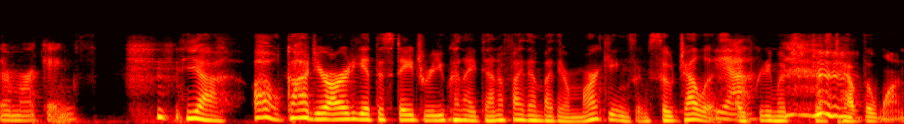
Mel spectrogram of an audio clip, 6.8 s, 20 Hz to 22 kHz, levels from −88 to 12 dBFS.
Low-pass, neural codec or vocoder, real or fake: 7.2 kHz; none; real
